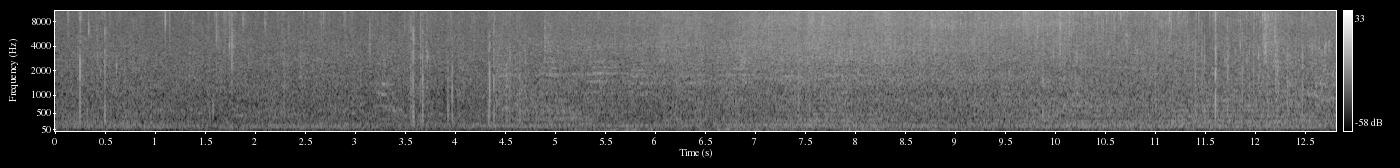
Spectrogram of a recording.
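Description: Steady rain falling, with scattered sharp drip ticks.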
